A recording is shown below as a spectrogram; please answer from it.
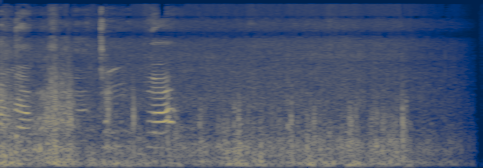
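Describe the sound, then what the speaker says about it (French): Strong wind in Scotland buffets the microphone with heavy, rumbling gusts that stay loud throughout before cutting off abruptly near the end. "vu que le vent est plutôt intense."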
